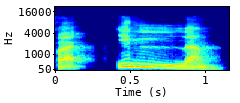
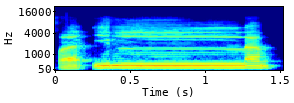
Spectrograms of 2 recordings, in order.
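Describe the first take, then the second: First: The sound moves straight into the L. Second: The sound before the L is held long. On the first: The speaker calls it right. "tekan langsung pindah ke lam" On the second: The speaker calls it wrong. "Ibu jangan tahan, fa'ilam jangan"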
